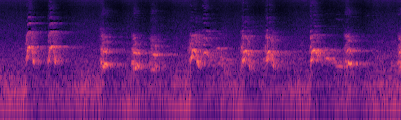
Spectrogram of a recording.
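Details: Terrier offered for adoption through a shelter, barking steadily: sharp, bright barks, some paired, roughly eight within eight seconds, with no other sounds.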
